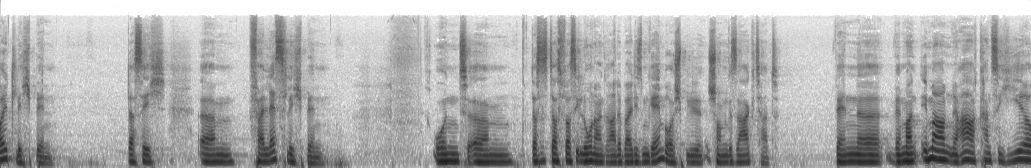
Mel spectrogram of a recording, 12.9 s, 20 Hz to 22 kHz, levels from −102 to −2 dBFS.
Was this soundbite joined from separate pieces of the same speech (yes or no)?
no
